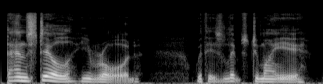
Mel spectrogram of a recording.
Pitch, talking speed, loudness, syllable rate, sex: 135 Hz, 185 wpm, -19 LUFS, 4.2 syllables/s, male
